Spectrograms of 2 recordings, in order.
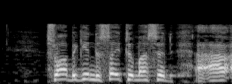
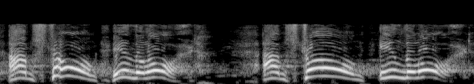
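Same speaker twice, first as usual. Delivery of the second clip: imitating a revived patient, high and drawn out; strong, loud confession; 6 semitones higher, much slower than usual. Revived patient sitting up in bed declaring faith, strong and high. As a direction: declare it slowly with STRONG stretched out. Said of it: "talking so loud you could hear 'em outside".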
